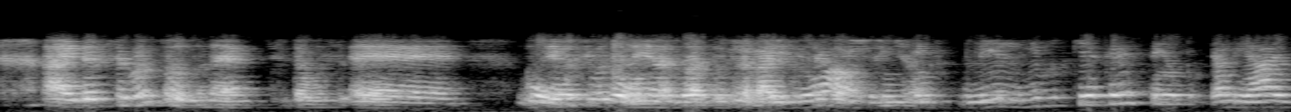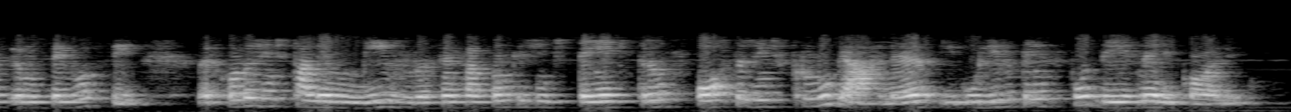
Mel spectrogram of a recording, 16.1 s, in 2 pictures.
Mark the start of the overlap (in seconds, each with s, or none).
3.2 s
